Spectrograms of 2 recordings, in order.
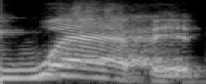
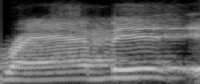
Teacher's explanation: We have kids who may say, instead of rabbit, it may be wabbit. They're using that W instead of that R sound.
